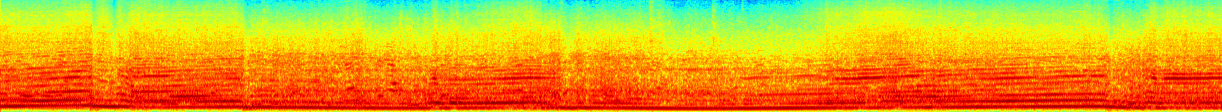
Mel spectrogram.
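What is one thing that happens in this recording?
A rally car's engine note drops sharply as the gears change.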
